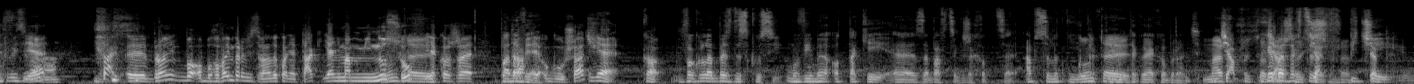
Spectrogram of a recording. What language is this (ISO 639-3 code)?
pol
